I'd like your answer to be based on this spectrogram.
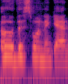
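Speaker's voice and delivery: ordinary talk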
